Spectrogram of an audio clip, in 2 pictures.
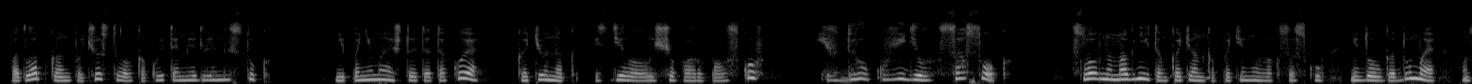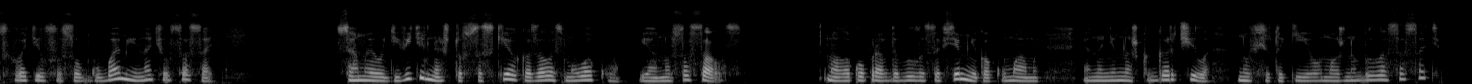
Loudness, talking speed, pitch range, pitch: -34 LUFS, 130 wpm, 175-215 Hz, 185 Hz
